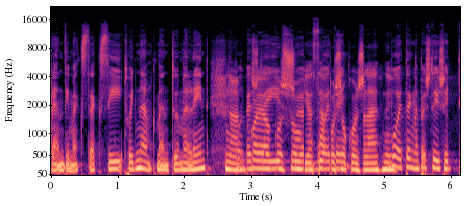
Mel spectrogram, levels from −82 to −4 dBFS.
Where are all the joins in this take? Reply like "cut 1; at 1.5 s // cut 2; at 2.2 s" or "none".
cut 1; at 1.1 s // cut 2; at 1.5 s // cut 3; at 2.9 s // cut 4; at 3.8 s // cut 5; at 4.7 s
